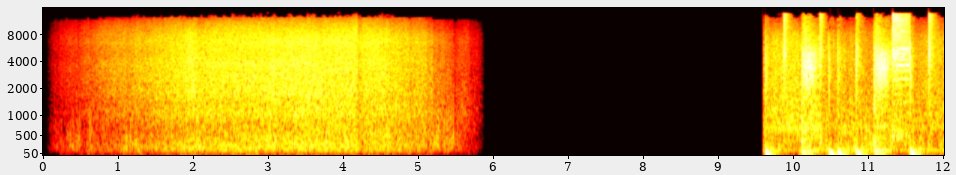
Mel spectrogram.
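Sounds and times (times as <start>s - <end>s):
wind buffeting microphone: 0.1s - 5.8s, 9.7s - 12.0s
sea surf breaking on beach: 0.1s - 5.9s, 9.6s - 12.0s.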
